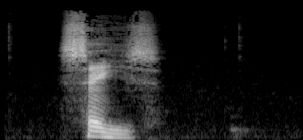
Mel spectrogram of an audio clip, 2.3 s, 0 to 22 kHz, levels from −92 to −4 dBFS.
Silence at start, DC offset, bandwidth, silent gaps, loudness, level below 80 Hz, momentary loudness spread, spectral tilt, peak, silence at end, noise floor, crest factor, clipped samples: 0.45 s; under 0.1%; 16.5 kHz; none; -22 LUFS; -66 dBFS; 20 LU; -2.5 dB/octave; -4 dBFS; 1.1 s; -70 dBFS; 24 dB; under 0.1%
